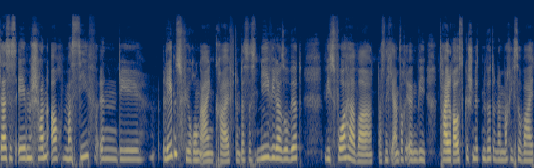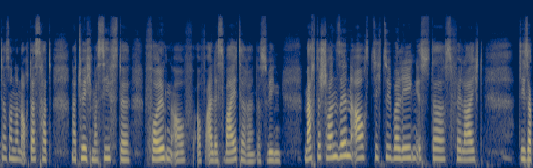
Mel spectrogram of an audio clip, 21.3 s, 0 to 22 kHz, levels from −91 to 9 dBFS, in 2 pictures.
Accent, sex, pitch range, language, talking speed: German, female, 210-255 Hz, German, 165 wpm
